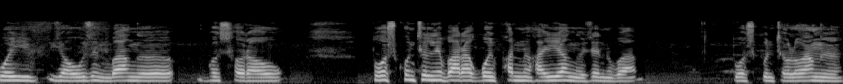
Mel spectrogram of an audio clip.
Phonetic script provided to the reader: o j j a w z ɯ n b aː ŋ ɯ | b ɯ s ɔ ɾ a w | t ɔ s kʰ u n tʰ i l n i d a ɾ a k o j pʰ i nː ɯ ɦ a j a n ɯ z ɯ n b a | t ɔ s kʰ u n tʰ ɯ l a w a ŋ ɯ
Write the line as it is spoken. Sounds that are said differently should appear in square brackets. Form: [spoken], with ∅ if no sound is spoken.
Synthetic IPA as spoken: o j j a w z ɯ n b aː ŋ ɯ | b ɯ s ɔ ɾ a w | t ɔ s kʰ u n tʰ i l n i [b] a ɾ a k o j pʰ [a] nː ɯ ɦ a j a [ŋ] ɯ z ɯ n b a | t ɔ s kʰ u n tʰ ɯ l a w a ŋ ɯ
